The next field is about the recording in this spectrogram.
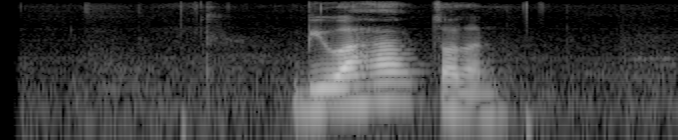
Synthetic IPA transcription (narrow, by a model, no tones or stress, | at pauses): biwaɦat͡sʌlʌn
